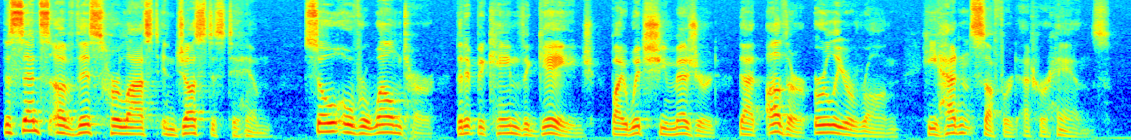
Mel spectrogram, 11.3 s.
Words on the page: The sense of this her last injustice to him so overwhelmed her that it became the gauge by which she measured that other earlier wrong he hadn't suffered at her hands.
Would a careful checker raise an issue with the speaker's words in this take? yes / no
no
